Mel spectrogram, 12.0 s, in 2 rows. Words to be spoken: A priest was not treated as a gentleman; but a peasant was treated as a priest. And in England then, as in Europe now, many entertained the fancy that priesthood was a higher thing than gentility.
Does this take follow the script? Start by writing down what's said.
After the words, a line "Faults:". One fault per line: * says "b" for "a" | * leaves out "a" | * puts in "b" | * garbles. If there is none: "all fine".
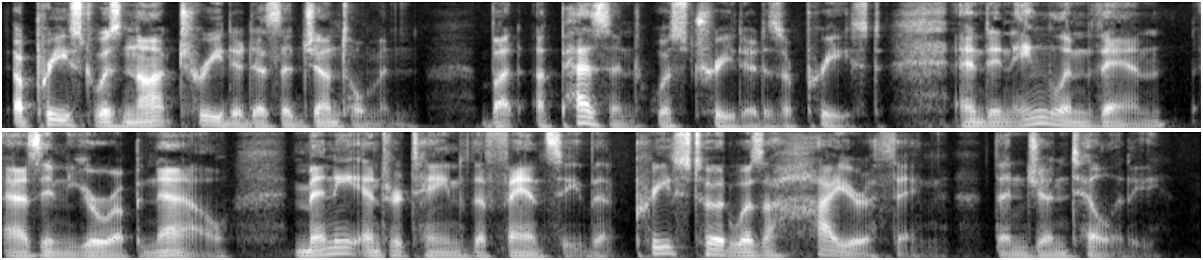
A priest was not treated as a gentleman; but a peasant was treated as a priest. And in England then, as in Europe now, many entertained the fancy that priesthood was a higher thing than gentility.
Faults:
all fine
